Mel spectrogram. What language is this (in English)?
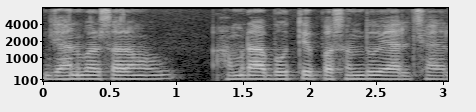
Maithili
